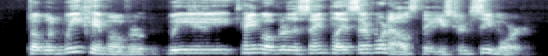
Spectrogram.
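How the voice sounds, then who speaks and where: His speech moves at a moderate speed, with ordinary pitch variation. The man has an unremarkable speaking voice. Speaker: podcast host, theologically knowledgeable. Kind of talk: casual chat over beers.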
